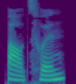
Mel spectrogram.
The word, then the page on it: 保存: bao cun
